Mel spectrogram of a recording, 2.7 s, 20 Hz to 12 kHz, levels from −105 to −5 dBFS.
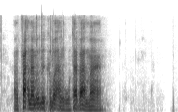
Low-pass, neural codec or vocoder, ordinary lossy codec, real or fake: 7.2 kHz; codec, 16 kHz, 4.8 kbps, FACodec; AAC, 64 kbps; fake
